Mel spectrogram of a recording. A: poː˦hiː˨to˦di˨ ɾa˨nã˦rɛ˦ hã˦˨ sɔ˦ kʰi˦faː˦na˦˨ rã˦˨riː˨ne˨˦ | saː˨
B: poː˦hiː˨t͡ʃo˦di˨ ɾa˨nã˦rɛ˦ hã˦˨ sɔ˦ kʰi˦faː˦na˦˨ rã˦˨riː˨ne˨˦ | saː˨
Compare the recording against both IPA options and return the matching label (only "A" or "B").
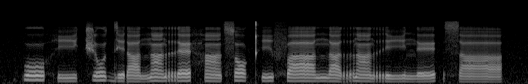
B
